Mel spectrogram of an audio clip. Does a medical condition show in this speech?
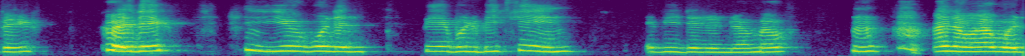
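Yes: spastic cerebral palsy.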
